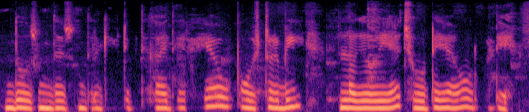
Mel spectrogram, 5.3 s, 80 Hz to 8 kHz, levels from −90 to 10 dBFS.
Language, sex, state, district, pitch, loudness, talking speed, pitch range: Hindi, female, Uttar Pradesh, Shamli, 200 Hz, -14 LUFS, 195 wpm, 190-210 Hz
